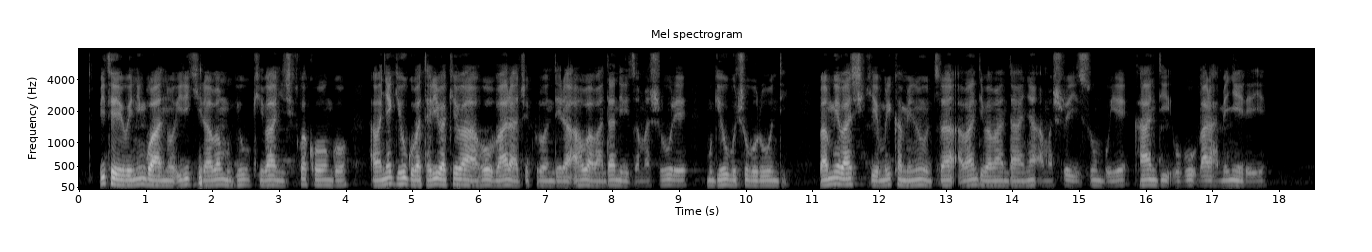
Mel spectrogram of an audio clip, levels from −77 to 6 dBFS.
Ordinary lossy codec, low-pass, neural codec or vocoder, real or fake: AAC, 32 kbps; 7.2 kHz; none; real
